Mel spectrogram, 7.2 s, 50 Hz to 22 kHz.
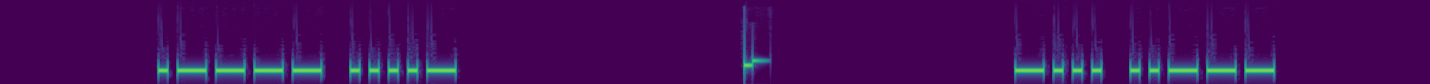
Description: Morse code, heard as a keyed tone, about 25 wpm, 700 Hz. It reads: 14 B2
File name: Two Letter-Number Combinations - 25wpm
